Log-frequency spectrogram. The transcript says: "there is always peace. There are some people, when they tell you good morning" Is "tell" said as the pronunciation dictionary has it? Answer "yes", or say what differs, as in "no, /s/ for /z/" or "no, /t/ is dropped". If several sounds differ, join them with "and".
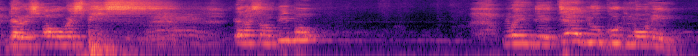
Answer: yes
